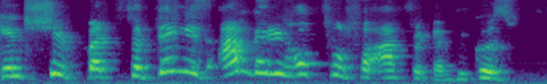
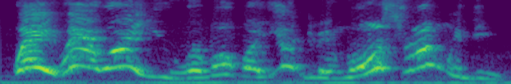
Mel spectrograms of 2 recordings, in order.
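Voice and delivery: mock indignant confusion; 5 semitones higher than usual. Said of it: "we come at each other like".

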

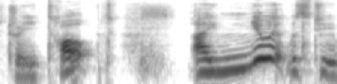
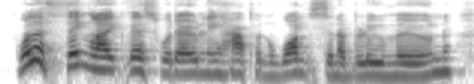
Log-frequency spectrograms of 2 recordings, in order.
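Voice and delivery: louder, irritated outburst; getting angry; 2 semitones higher, 7 dB louder than usual. Acted. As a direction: snap back in a flare of temper. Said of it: "cried Unc-, Uncle Quentin, getting angry".

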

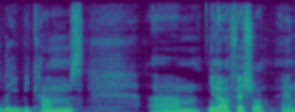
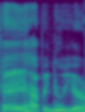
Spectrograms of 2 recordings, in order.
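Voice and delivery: higher-pitched mock cheery greeting; 12 semitones higher, 3 dB louder than usual. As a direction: imitate an upbeat New Year well-wisher. Acting out coworker's new year greeting.

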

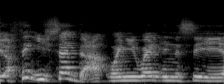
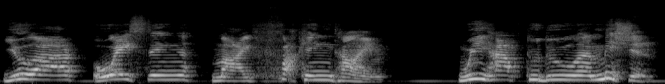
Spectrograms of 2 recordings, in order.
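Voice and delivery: slow, heavy gruff Russian henchman; a slow menacing Russian heavy; Russian specialist; 4 semitones higher, slower than usual. Acted. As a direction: growl it out slowly as an impatient tough guy. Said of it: "and he goes".

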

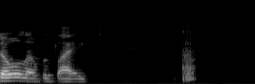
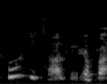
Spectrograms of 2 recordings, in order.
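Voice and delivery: mock confusion; 13 semitones higher, 4 dB quieter, faster than usual. Confused reply to friend.

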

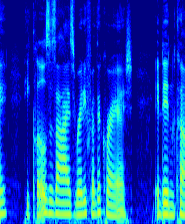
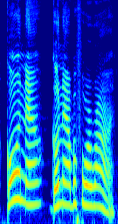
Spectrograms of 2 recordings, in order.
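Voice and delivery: much higher, louder urging; urging mother; 11 semitones higher, 7 dB louder than usual. Acted. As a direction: hurry him on.

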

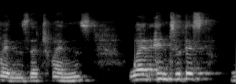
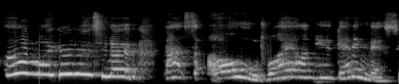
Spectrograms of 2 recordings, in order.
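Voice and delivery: high, exasperated inner cry; a parent's inner panic, pitched high; 9 semitones higher than usual. Retold or imitated. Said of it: "inside as a parent, was like".

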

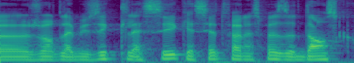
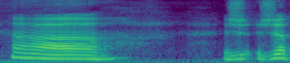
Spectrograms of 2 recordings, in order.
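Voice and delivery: slow, breathless from laughing; after laughing hard; 4 semitones higher, much slower than usual. Real, not acted. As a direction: catch your breath after crying with laughter. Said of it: "je pleure de rire".

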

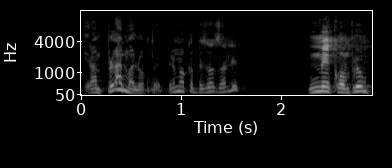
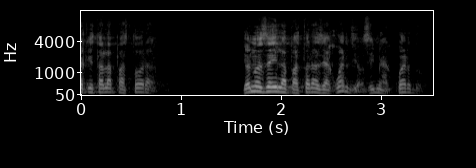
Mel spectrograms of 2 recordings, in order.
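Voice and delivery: normal talking voice

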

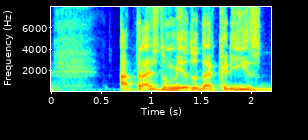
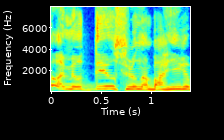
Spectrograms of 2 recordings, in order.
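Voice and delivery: higher-pitched retold little fear; mock stage fright; 6 semitones higher than usual. Speaker voicing someone about to dance at school, mildly nervous. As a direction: imitate pre-show nerves, lightly. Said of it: "dá aquele medinho".

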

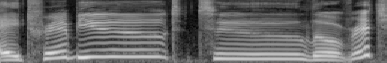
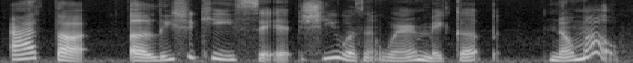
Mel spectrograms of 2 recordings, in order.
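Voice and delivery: much softer muttered aside; muttered repeat; 4 semitones lower, 7 dB quieter than usual. Shown as a demonstration. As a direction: mutter it again under your breath. Same line repeated softly.

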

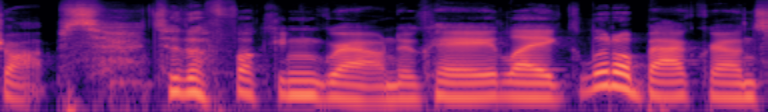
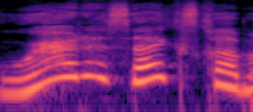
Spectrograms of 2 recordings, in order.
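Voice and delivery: amazed; 11 semitones higher than usual. Retold or imitated. Friend's amazed remark.

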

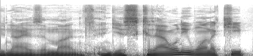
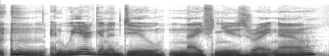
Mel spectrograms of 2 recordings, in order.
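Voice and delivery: ordinary delivery

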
